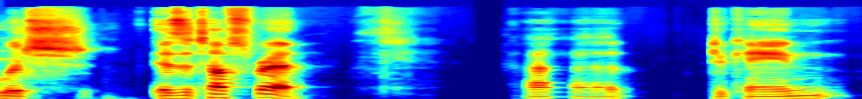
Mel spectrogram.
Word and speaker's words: Duquesne: I believe Duquesne. That's how you say it.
